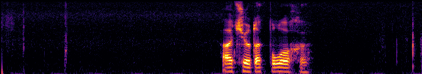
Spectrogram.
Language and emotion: Russian, neutral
